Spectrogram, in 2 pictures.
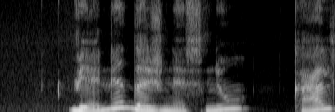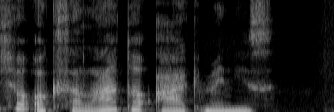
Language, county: Lithuanian, Utena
